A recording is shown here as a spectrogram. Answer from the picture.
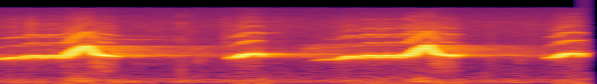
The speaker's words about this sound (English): Now, if you're quiet, I think you can hear the whippoorwill in the distance. Here he comes.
